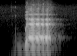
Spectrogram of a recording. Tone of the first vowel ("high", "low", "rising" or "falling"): low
